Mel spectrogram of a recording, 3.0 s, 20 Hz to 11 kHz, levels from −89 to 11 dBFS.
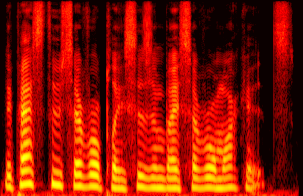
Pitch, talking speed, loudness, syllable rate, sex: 175 Hz, 180 wpm, -19 LUFS, 5.6 syllables/s, male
